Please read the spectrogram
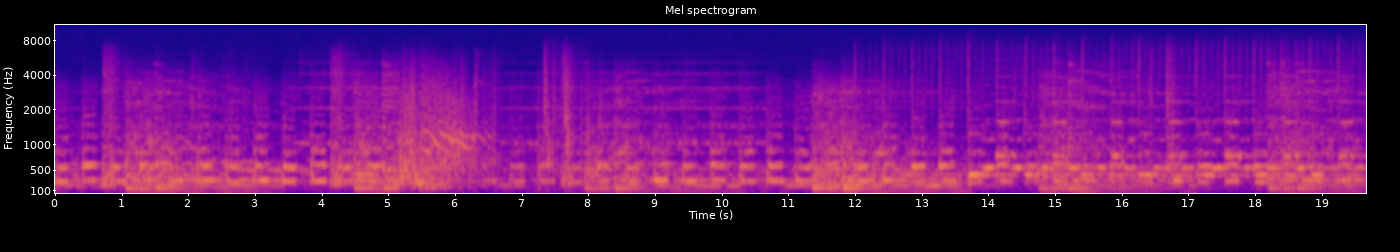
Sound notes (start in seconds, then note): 5.0 shuffling footsteps; 5.2 gun blasts; 8.7 dramatic, suspenseful music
